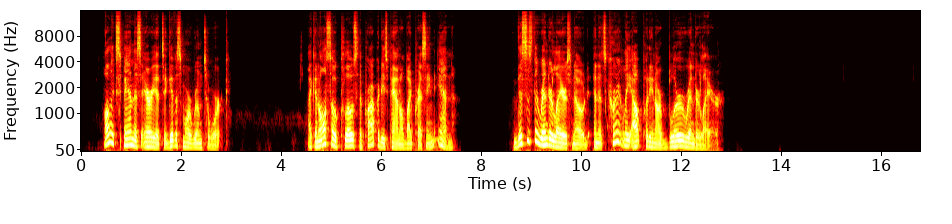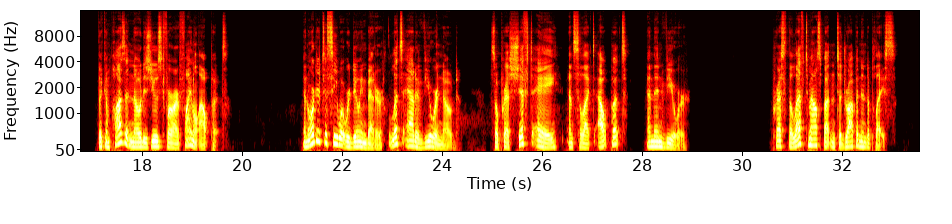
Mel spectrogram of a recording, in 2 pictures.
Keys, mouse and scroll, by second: 1.7 click.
